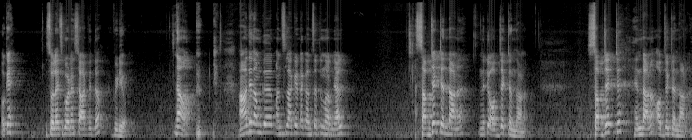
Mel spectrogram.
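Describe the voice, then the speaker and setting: Male grammar teacher, Malayali accent, high-pitched, drills terms through self-answered questions. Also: moderate pace, pauses often, a bit bright. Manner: repeats key terms, asks and answers own questions. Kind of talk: classroom explanation mixing two languages.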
